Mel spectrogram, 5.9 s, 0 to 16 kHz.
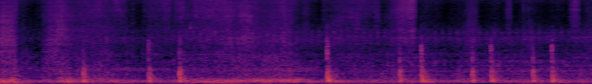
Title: стук в рулевой рейке 1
